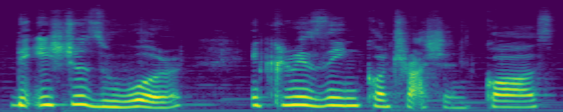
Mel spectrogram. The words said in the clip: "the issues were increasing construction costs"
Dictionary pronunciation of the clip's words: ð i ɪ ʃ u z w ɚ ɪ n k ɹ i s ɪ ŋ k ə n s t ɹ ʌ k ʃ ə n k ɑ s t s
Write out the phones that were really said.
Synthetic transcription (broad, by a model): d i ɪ ʃ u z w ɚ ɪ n k ɹ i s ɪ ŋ k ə n t ɹ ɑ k ʃ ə n k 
